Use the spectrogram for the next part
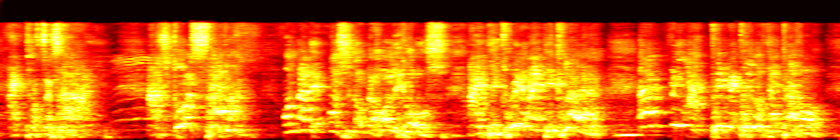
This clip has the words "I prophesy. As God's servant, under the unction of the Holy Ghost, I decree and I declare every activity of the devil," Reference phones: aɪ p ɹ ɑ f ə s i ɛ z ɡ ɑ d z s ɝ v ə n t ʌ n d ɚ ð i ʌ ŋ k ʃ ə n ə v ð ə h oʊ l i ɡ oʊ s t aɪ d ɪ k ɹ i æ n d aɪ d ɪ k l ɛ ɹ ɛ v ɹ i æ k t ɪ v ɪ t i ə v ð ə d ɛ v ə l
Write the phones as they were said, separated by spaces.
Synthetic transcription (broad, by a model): aɪ p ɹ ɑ f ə s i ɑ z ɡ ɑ s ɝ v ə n ʌ n d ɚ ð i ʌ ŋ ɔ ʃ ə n ə v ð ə h oʊ l i ɡ oʊ s t aɪ d ɪ k ɹ i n aɪ d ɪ k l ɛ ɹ ɛ v ɹ i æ k t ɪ v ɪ t i ə v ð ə d ɛ v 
